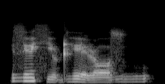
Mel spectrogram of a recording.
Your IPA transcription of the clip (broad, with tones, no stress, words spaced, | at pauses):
zɪ˦sʲu˨ɖʱe˦˨ɭɔ˧ zṳ˦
